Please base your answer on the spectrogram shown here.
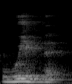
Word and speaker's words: with: این چونین یعنی th ری خونده میشود، یعنی زی با نوک زبان with یعنی امریکایی ها و اینکه انگلیسی ها این کلمه with تلفظ میکنن with، یا اینکه همچنان سی نوک زبانی هم استفاده میکنن بعضا امریکایی ها with.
